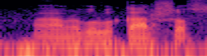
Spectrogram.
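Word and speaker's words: Kirchhoff: কেউ বলে কিরখফস ল, কেউ বলে কিরচফস ল। আমরা পড়বো কারশফস ল। হ্যাঁ, আমরা বাঙালি তো আমরা কারশফ পড়বো।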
